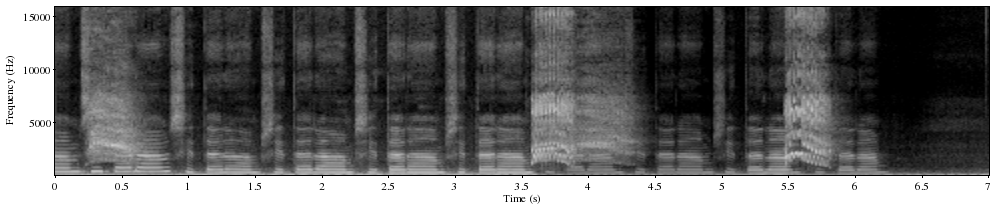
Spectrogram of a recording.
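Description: A young parrot gives harsh, raspy squawks in quick irregular bursts, some rising into screechy notes, over a low steady hum indoors.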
